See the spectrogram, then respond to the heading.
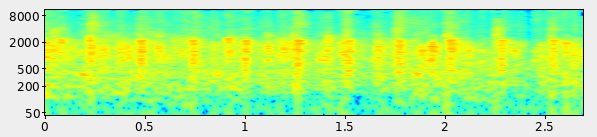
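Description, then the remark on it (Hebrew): An audience breaks into applause for the Creator, a dense, steady wash of many hands clapping at once that holds at a fairly loud level for a few seconds, with no talking over it. “זה קרה, כפיים לבורא עולם, שבח שמו לעד.”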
